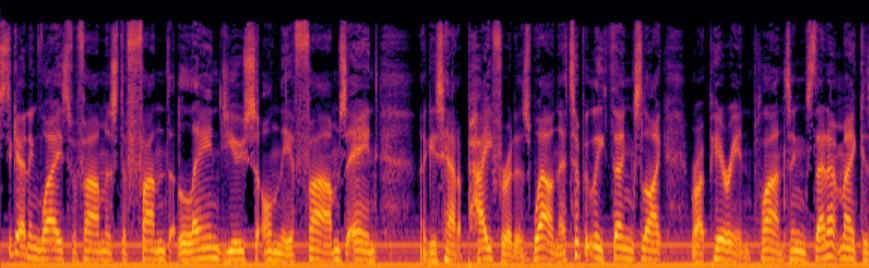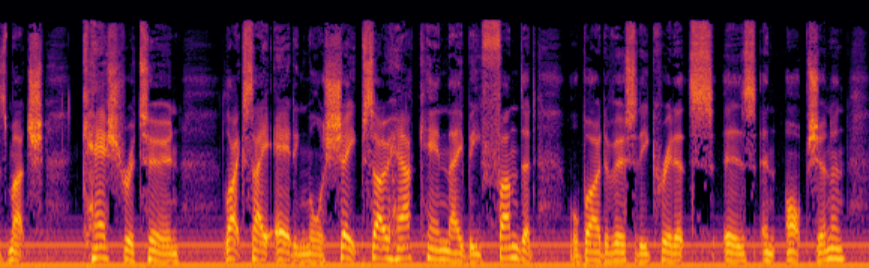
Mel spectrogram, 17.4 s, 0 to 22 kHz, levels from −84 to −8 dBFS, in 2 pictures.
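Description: From start to finish, mains hum sits under the speech. It is a steady low tone at 50 Hz, loud, roughly 10 dB below the speech. A ground loop or nearby transformer has let the power line leak into the signal path.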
